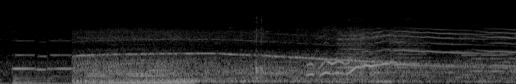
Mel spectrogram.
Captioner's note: gentle music; siren blares; Cuddles screams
